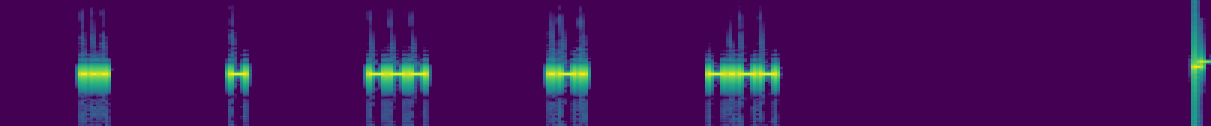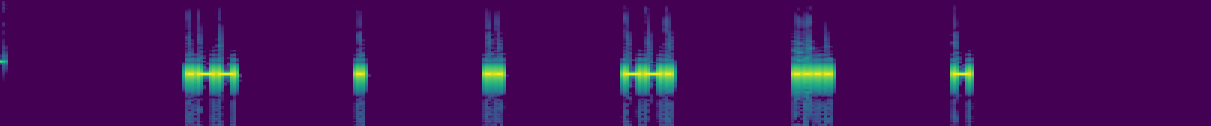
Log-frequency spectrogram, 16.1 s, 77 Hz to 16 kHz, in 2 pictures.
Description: Morse code, heard as a keyed tone, about 36 wpm, spaced as for 10 wpm, 700 Hz. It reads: STORY WEIGHT
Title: 8x Character Spacing - Top 500 Words - 35wpm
